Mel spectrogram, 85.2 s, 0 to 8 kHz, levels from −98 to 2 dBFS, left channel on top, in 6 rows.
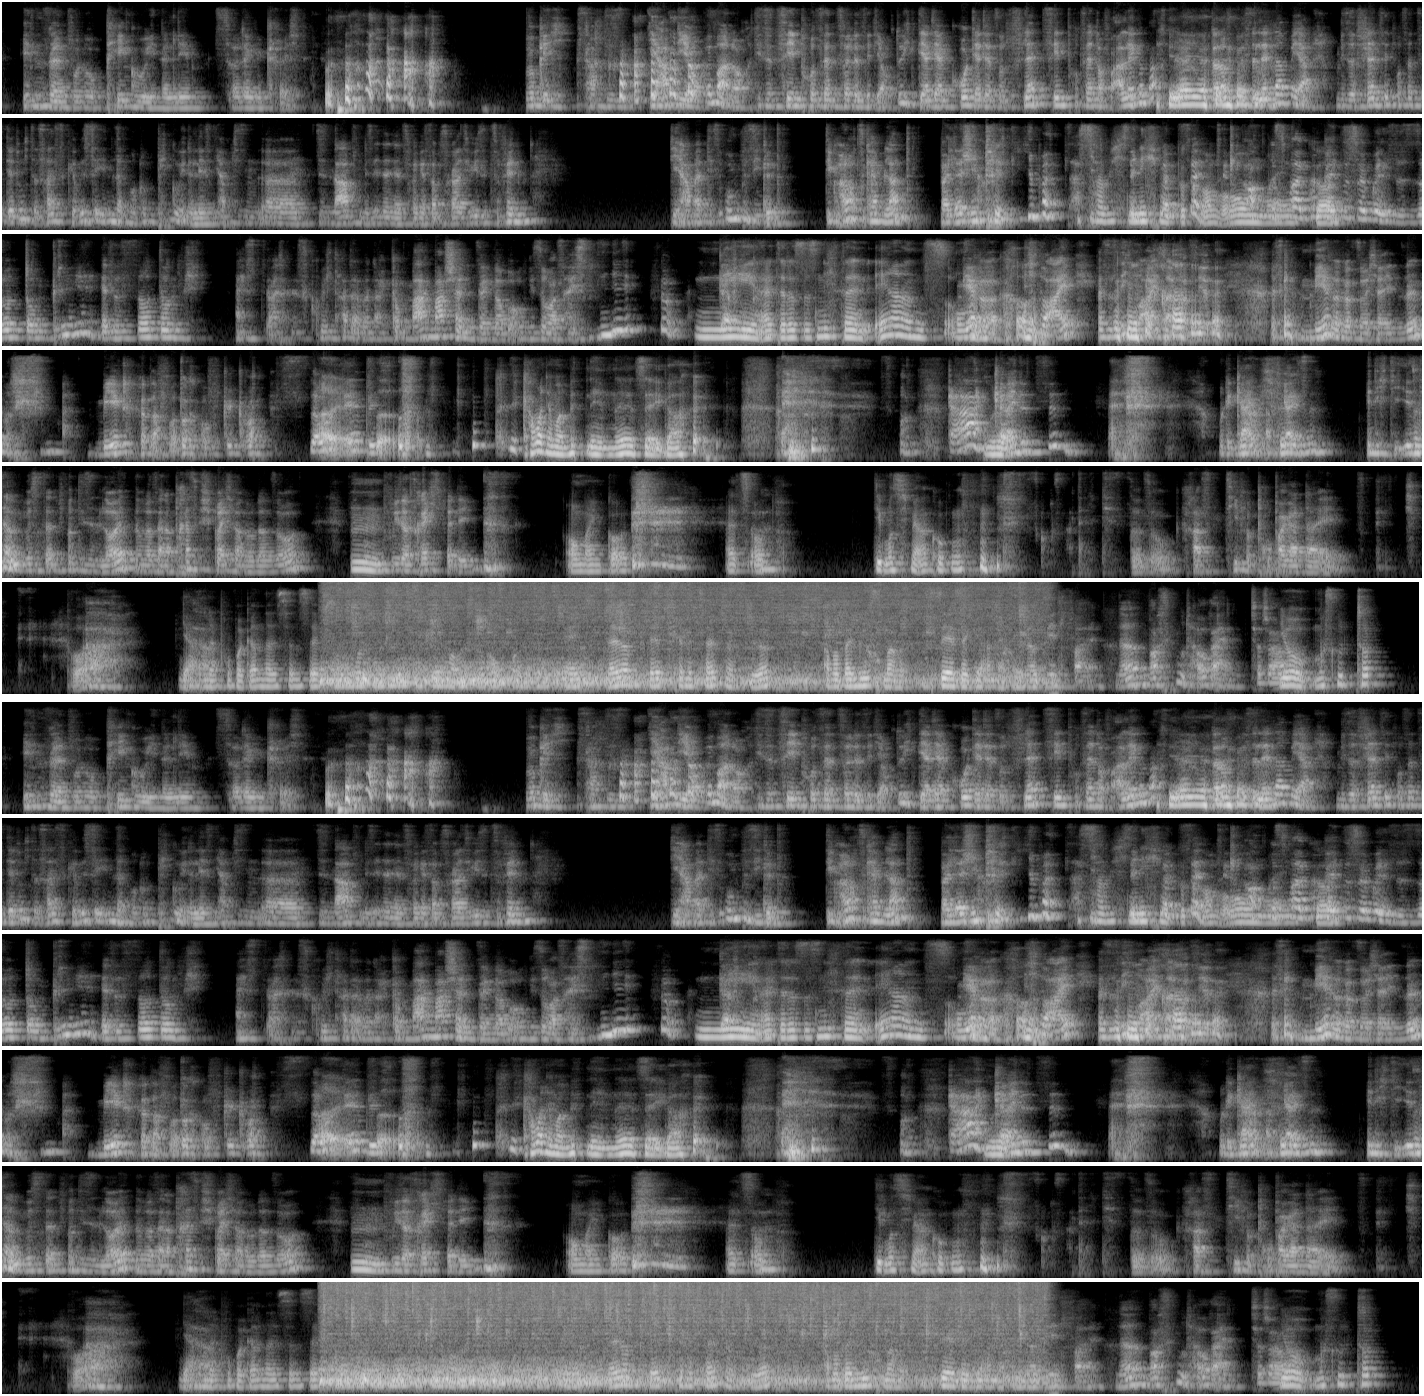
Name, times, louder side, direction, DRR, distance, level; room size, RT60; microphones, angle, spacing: voice 1, 0.2-1.9 2.2-3.0 5.2-11.6 12.1-19.5 20.9-21.9 22.4-23.3 23.6-24.7 25.5-30.4 30.7-34.7 35.0-35.1 35.6-36.1 38.0-40.5 41.1-43.1 43.5-45.1 45.7-46.4 50.4-50.9 51.6-51.7 52.1-53.3 53.8-54.2 54.5-55.8 56.3-59.8 60.4-61.8 63.1-63.7 64.3-64.5 66.8-66.9 67.8-70.1 71.8-72.3 72.8-73.2 77.2-77.3 79.6-79.8 81.0-83.9, left 1 dB, 40° left, 2 dB, 3.5 m, -31 dB
voice 2, 3.2-4.4 6.2-6.8 11.7-12.7 24.1-24.2 24.9-25.9 26.2-27.6 35.3-38.8 39.5-41.3 45.8-46.9 47.5-49.7 50.0-50.3 51.8-52.0 52.4-52.7 53.7-54.0 55.0-55.8 56.7-57.0 60.3-60.7 62.4-63.1 64.0-64.4 65.5-66.7 71.7-72.1 72.8-79.0 79.2-81.6 83.8-84.7, left 2 dB, 65° left, 7 dB, 1.0 m, -26 dB
sound 1, 74.2-81.5, right 3 dB, 60° right, 2.6 m, -25 dB
8.9 x 8.7 x 4.3 m, 0.30 s
head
